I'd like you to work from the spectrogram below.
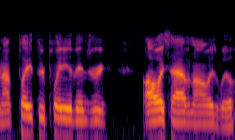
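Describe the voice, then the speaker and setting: A man with an American accent rattles along at a very fast pace. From US South, Jacksonville, North Florida. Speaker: college football player. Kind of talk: interview. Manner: calm.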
